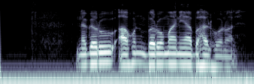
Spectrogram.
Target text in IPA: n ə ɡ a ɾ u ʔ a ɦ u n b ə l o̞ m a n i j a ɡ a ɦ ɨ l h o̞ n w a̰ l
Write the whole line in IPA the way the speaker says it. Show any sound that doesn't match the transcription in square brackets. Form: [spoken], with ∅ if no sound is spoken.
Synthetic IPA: n ə ɡ [ə] ɾ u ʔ a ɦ u n b ə [ɾ] o̞ m a n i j a [b] a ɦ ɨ l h o̞ n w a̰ l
